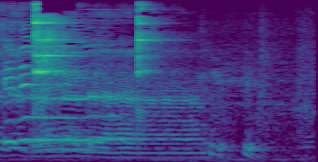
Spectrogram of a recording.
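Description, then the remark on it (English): Two bright, fairly loud glass clinks, each leaving a lingering ringing tone, with soft voices murmuring underneath as a toast is shared. “Alright, cheers! Cheers!”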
